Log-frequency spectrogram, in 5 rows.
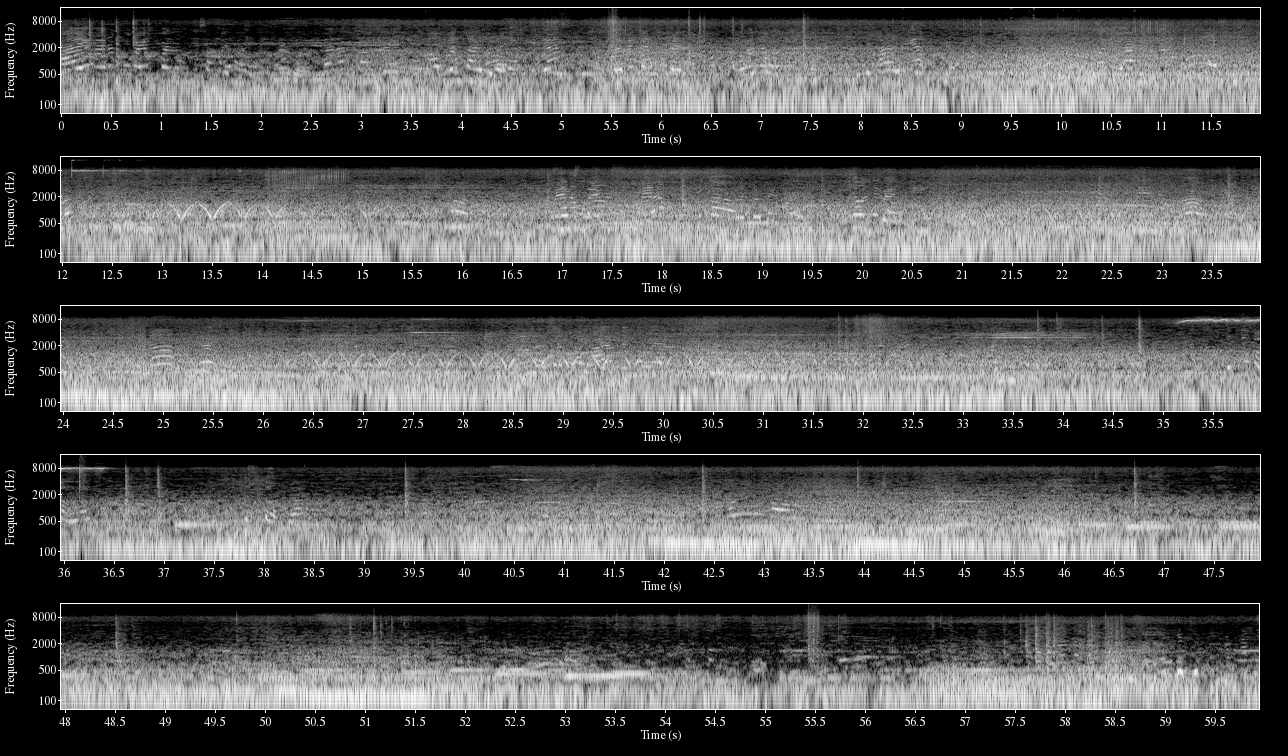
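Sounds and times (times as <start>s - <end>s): people's voices: 0.0s - 59.9s
street traffic: 0.0s - 59.9s.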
